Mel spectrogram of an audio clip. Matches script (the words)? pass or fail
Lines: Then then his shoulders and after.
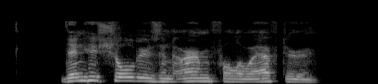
fail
